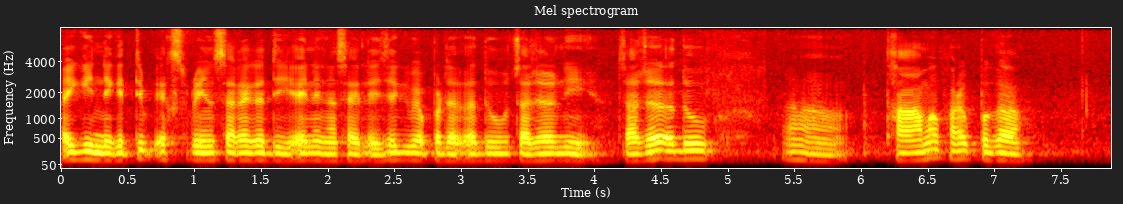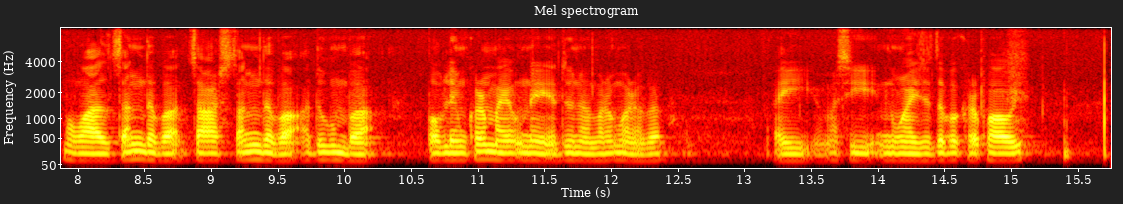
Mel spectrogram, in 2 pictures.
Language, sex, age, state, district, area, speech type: Manipuri, male, 18-30, Manipur, Imphal West, urban, spontaneous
